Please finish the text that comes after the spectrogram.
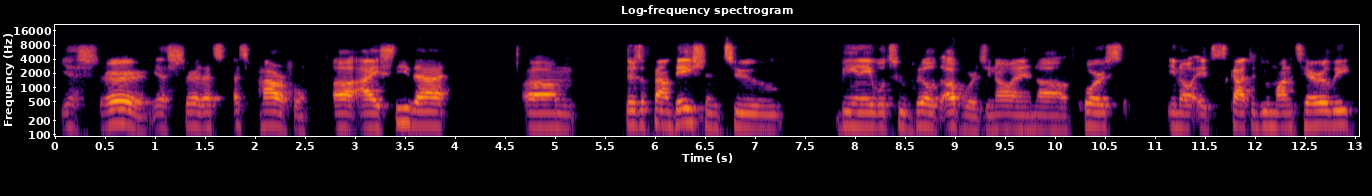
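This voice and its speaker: A man's voice: fairly high pitch, fairly even intonation, unhurried, poor audio. A man hosting an interview podcast in an earnest, slangy way. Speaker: podcast host.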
